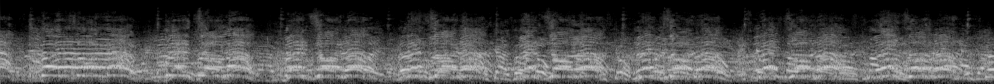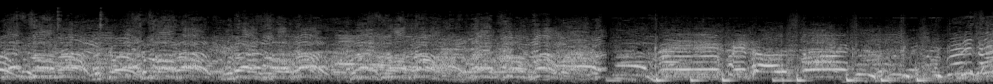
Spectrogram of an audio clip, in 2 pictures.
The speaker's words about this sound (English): Here's some audio from one of the other protests in the same area.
